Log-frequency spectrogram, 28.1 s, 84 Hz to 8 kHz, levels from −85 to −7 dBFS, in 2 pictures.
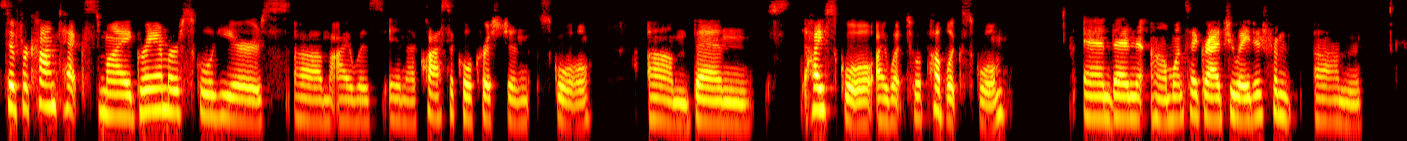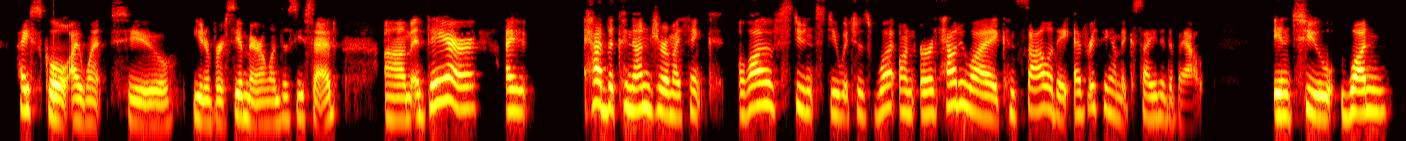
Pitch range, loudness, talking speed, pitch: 165-225 Hz, -25 LUFS, 160 wpm, 190 Hz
